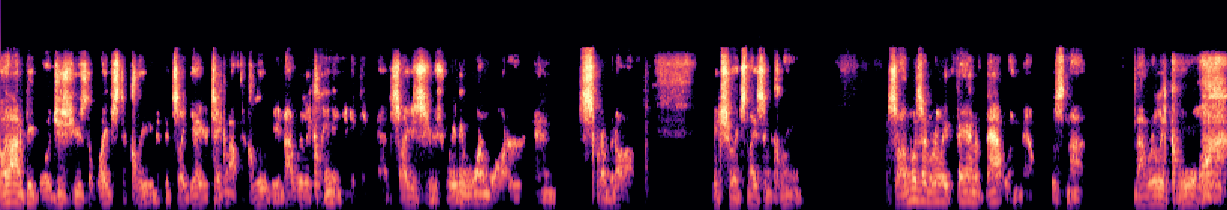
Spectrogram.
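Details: Adult laryngectomee speaking with a voice prosthesis in a tracheoesophageal puncture, pushing trapped air up through the prosthesis to vibrate muscle; tracheoesophageal speech after laryngectomy.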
